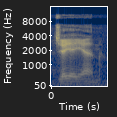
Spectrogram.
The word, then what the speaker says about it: Jan: But it's not John. It's J-A-N. That's how he spelled it for a long time. But legally, there is no dash. No, I mean, it's spelled J-A-N. It's Jan.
